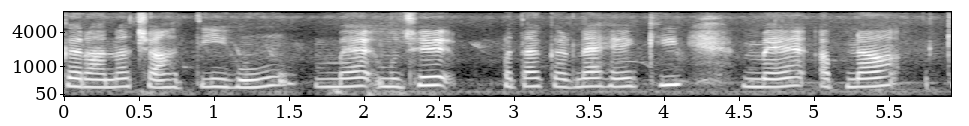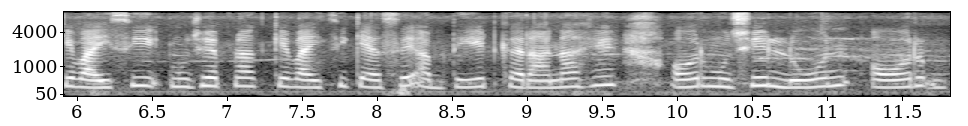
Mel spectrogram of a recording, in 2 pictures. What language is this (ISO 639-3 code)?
urd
